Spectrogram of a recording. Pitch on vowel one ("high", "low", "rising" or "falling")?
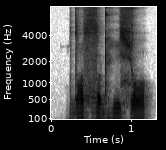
low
